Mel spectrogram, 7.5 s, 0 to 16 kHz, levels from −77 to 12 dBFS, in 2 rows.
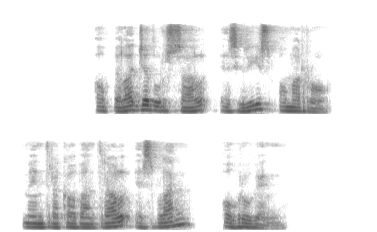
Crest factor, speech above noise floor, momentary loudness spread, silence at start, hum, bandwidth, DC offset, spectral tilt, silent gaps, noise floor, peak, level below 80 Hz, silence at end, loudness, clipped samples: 18 dB; 51 dB; 13 LU; 0.95 s; none; 8 kHz; under 0.1%; -5 dB/octave; 3.35-3.92 s, 5.73-5.92 s; -75 dBFS; -8 dBFS; -52 dBFS; 0.9 s; -24 LUFS; under 0.1%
